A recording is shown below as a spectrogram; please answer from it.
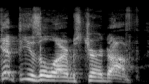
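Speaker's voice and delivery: high, barked call, held in check.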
